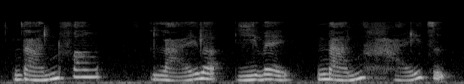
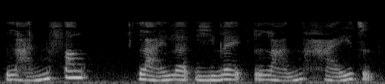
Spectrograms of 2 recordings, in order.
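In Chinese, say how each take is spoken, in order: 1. 南和男开头是 n 音。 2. 南和男开头是 l 音。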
